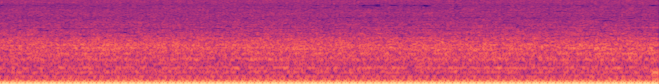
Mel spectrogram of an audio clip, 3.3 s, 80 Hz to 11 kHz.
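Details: Holden Commodore VZ 6-cylinder, no-crank fault from ECU not grounding the starter relay, just started by manually activating the relay: steady, even low idle with smooth pulse, no misses or knocks; normal idle.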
